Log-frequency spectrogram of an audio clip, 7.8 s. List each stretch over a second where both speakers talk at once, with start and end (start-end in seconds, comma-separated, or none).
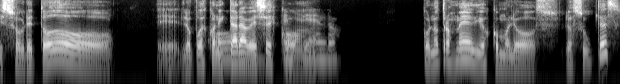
2.6-4.0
